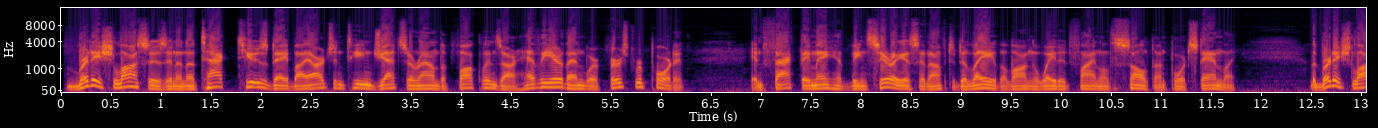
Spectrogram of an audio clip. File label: News; CFNY; 1982; British losses severe, 1 Frigate and 2 landing craft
